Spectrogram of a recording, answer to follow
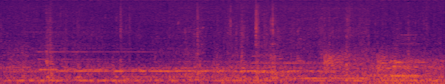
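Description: Small outboard motor running steadily, driving a boat through broken lake ice, with a few light clicks and knocks over the hum.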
